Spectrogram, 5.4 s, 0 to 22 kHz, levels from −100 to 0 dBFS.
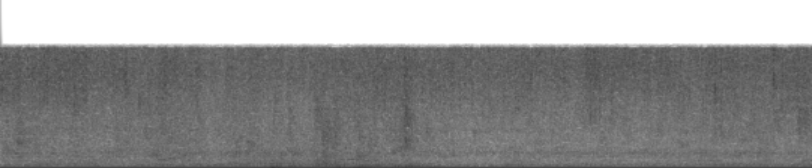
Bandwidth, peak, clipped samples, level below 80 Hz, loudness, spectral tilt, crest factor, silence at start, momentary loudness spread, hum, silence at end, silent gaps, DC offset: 16.5 kHz; -4 dBFS; under 0.1%; -52 dBFS; -20 LUFS; -1.5 dB/octave; 18 dB; 0 s; 2 LU; none; 0 s; none; 7%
